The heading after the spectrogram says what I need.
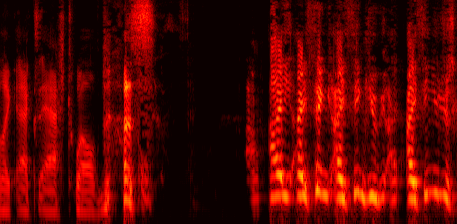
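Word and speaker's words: X Æ A-Xii: name to figure out how the fuck to pronounce it. It is XAsh12.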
